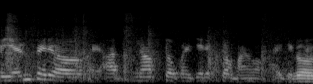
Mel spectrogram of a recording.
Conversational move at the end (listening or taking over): taking over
